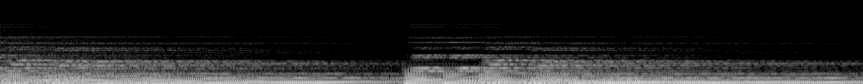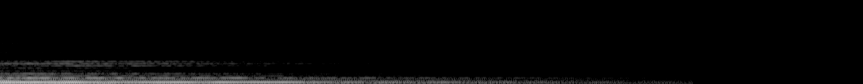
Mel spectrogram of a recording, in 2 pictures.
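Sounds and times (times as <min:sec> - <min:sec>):
music: 0:00.0 - 0:13.2.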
